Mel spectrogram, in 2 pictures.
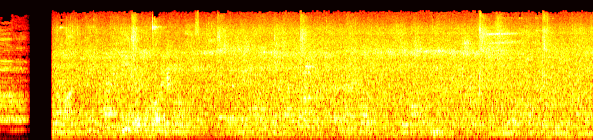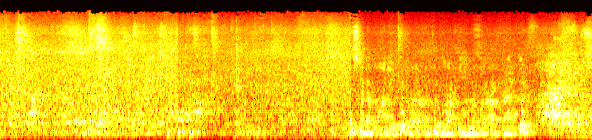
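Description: A man speaks steadily into a microphone, heard through a loudspeaker.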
